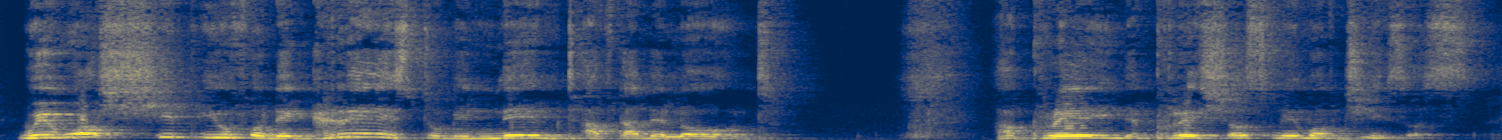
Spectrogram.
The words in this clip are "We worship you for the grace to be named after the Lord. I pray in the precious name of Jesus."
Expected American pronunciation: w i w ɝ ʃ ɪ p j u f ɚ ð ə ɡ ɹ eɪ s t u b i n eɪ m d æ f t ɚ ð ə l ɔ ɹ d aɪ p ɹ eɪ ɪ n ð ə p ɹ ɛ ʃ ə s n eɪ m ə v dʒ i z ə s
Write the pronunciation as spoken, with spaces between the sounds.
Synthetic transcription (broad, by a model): w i w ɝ ʃ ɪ p j u f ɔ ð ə ɡ ɹ eɪ s t u b i n eɪ m d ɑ f t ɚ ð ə l ɔ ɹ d aɪ p ɹ eɪ ɪ n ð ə p ɹ ɛ ʃ ə s n eɪ m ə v dʒ i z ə s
